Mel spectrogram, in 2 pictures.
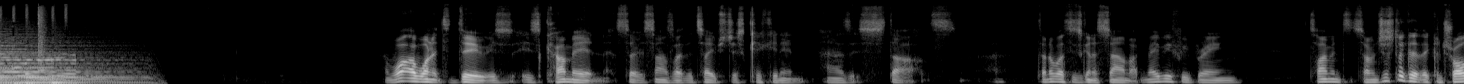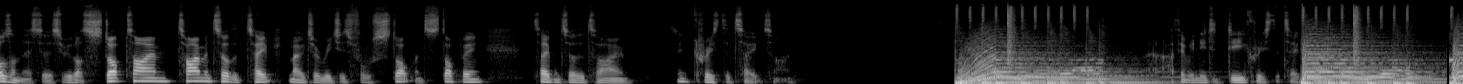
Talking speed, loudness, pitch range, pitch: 165 wpm, -26 LUFS, 85-115 Hz, 100 Hz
